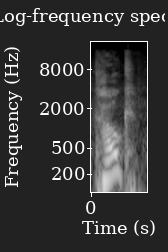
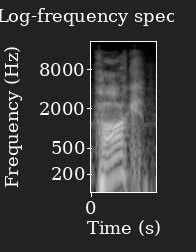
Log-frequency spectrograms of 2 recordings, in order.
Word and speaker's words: Koch: to call him Greg Koch. There's like 6 different ways to pronounce that name, it seems. I've heard people call it Coke. I've heard cock. Say what you like.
